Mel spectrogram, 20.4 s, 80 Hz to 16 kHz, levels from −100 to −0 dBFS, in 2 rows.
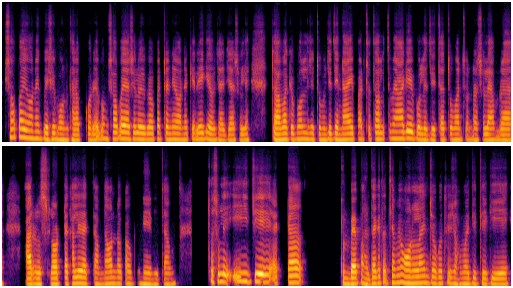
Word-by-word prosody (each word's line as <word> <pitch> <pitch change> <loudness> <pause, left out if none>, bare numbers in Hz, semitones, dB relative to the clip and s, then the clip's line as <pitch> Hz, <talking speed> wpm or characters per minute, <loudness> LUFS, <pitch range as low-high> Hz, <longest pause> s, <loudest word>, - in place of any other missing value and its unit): সবাই 215 0 +1
অনেক 180 -1 -2
বেশি 155 +1 +1
মন 145 -1 0
খারাপ 140 -1 -2
করে 150 -1 -2
এবং - - -4 0.2
সবাই 170 +1 +3
আসলে 165 0 -1
ওই 155 - +1
ব্যাপারটা 160 +2 -2
নিয়ে 155 0 -1
অনেকে 150 0 -5
রেগেও 160 -3 +1
যায়। 135 -1 -2
যে 140 - -1
আসলে 145 0 -3 0.5
তো - - -8
আমাকে 155 +1 +1
বলে 165 0 -1
যে, 155 - -1
"তুমি 145 -1 -2
যদি 155 +1 0
নাই 155 +1 +2
পারতে 160 -2 -7
তাহলে 160 -1 0
তুমি 180 0 -4
আগেই 180 +1 +4
বলে 145 -2 +1
দিতা। 140 0 -3
তোমার 150 -1 -2
জন্য 150 0 -8
আসলে 150 0 -2
আমরা 140 -1 -1 0.6
আরো 145 +1 +3 0.2
slot 145 0 +2
টা 155 - +2
খালি 160 +1 +2
রাখতাম 150 -1 -3
না, 145 - -2
অন্য 155 0 -4
কাউকে 150 0 -6
নিয়ে 145 -1 0
নিতাম।" 135 +1 -6 0.8
তো - - -15
আসলে, 200 0 +3 0.3
এই 215 - +2 0.2
যে 210 -1 +8 0.4
একটা 175 0 +1 1.0
উ - - +1 0.2
ব্যাপার, 150 0 +4
দেখা 155 +1 +2
যাচ্ছি 160 - -3
আমি 180 - -1 0.2
অনলাইন 165 +2 +2
জগতে 160 0 -2
সময় 145 +1 -2
দিতে 145 0 -3
গিয়ে, 140 -1 +1
155 Hz, 175 wpm, -19 LUFS, 145-165 Hz, 1.0 s, যে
